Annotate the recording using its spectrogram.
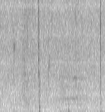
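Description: Near silence with three faint, short taps and knocks: hands handling and setting down small die-cut card pieces on paper over a cutting mat.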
